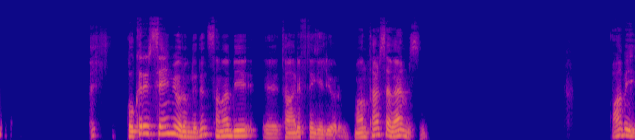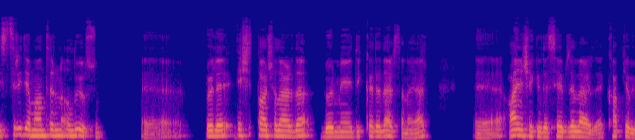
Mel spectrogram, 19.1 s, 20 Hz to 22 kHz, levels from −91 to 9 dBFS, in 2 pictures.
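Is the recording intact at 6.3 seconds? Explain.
Yes, the speech at 6.3 seconds plays through cleanly, with no dropout, click, distortion or other audible fault at that moment.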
